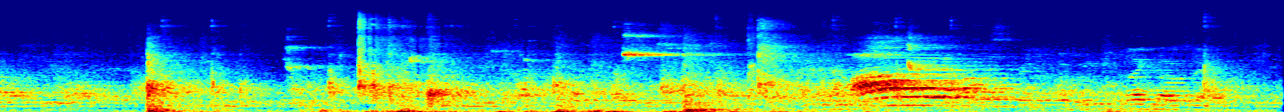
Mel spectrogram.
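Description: Men talk in the distance in a large echoing hall.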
